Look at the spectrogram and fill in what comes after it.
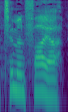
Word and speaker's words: Timanfaya: Well, tell us about the Timanfaya, if that's the way to pronounce it, National Park. – Yeah, you're spot on.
